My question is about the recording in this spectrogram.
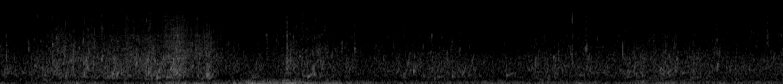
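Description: Faint steady noise like a low hiss, a little louder in the first few seconds, with no speech or clear tones.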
